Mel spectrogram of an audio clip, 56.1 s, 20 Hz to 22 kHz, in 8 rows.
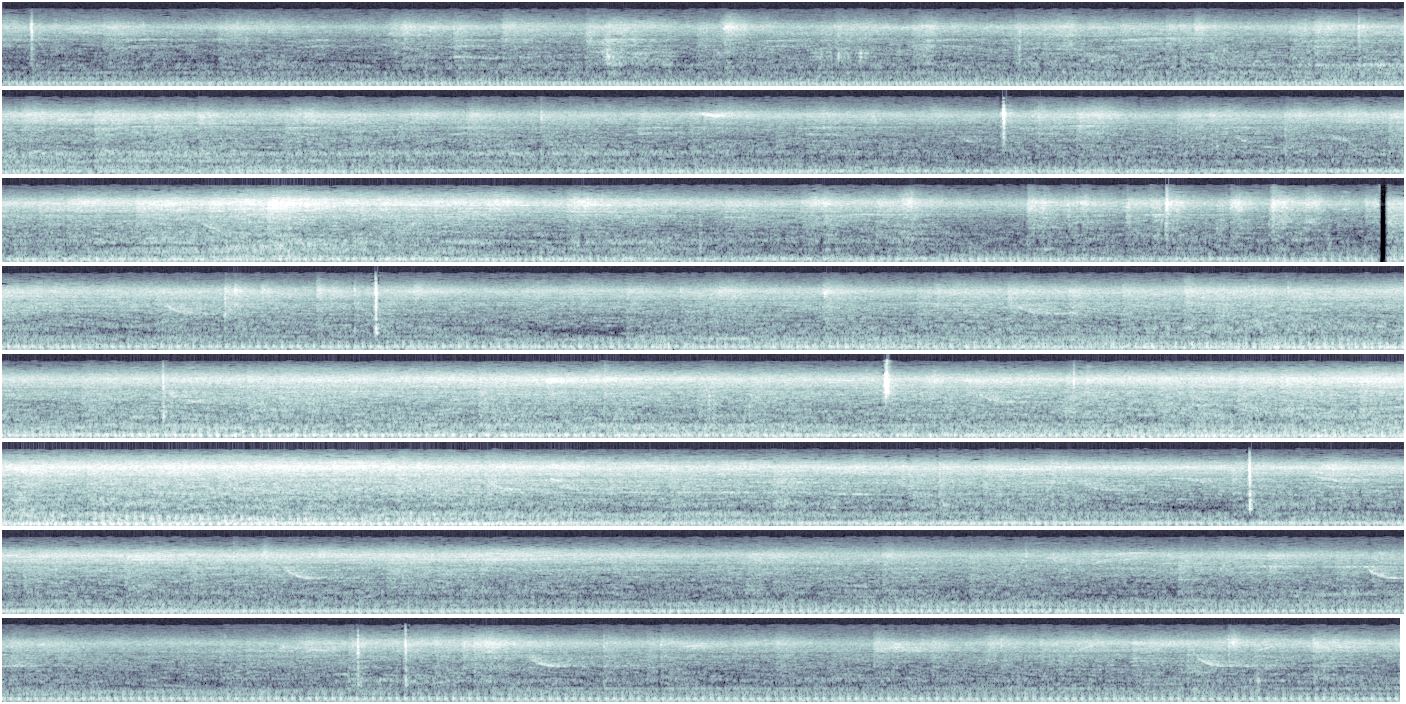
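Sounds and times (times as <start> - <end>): low engine hum: 0.0 - 56.0.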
